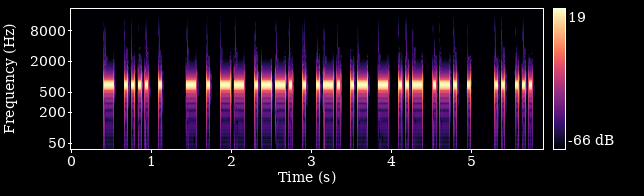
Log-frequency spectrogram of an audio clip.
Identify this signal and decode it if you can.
Morse code, heard as a keyed tone, about 28 wpm, 700 Hz. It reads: THE TEMPERATURE IS
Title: Sentences from Top 1000 Words - Review Part 4 - 28wpm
